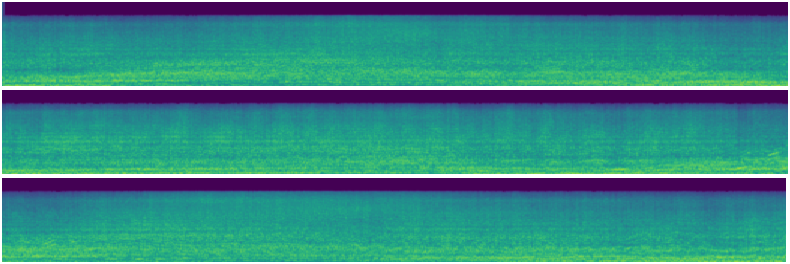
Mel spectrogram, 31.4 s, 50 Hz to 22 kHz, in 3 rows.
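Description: A pack of IMCA Modified dirt-track race cars with V8 engines running hard in a continuous loud drone, the engine notes rising and falling as cars accelerate and pass.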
